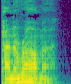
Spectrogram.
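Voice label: "panorama", British English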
